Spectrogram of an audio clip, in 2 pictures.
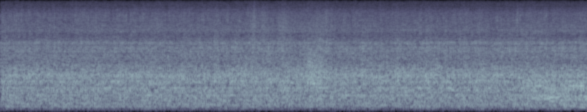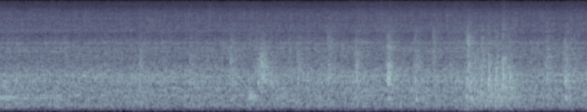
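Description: Kitchen tap running steadily into a stainless steel sink while it is washed out, with a few short knocks and clatters in the sink in the last few seconds.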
